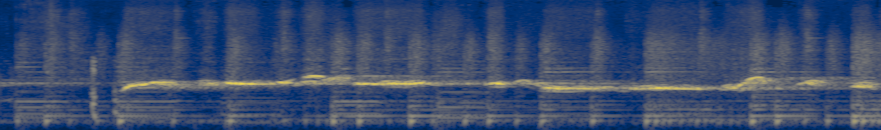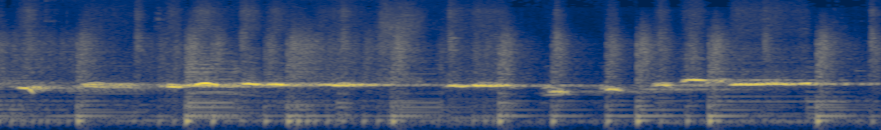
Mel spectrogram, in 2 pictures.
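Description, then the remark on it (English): A clear, sustained whistled melody glides over a full rock band, holding long wavering notes with drums and guitars pulsing steadily underneath. No one speaks. “that jumped out when you guys when I heard whistling, jumped out at me.”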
